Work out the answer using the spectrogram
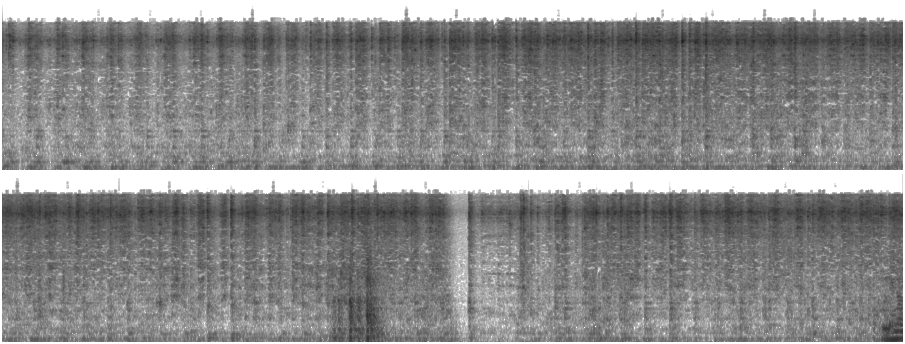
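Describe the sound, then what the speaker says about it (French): Crepe batter being mixed in a bowl, a steady continuous scraping and swishing of a whisk or spoon against the bowl that carries on throughout, with one brief pause near the end. "On mélange, on mélange, on mélange."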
